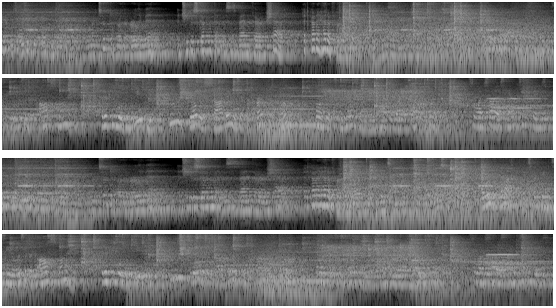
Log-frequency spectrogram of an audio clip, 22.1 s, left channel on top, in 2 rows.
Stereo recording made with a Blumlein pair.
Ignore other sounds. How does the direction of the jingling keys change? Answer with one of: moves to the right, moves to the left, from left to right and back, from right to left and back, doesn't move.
from left to right and back.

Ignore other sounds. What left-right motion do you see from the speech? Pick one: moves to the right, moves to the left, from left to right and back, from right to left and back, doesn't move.
from left to right and back.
